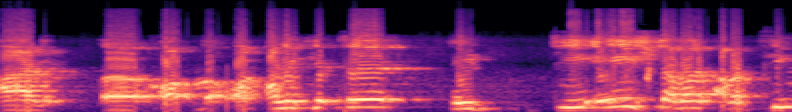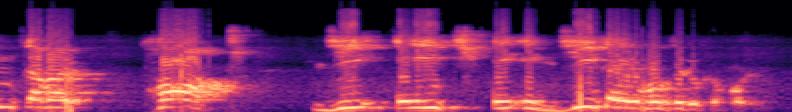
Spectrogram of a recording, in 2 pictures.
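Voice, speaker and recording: A high-pitched man with a Bengali accent teaches a class, explaining step by step and checking in with rhetorical questions. The room is echoey around his voice. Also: expressive, normal speed. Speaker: college teacher. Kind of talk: lecture in Bengali mixed with English.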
